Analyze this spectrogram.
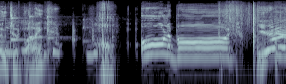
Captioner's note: snort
